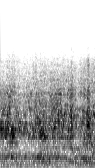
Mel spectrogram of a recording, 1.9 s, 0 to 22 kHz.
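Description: Loud, steady roar of an F-105 jet aircraft passing overhead outdoors, a broad continuous rumble filling the whole moment without any voices.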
